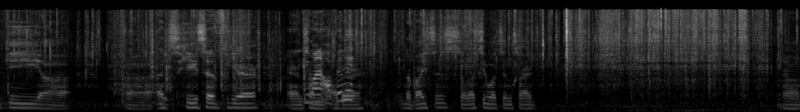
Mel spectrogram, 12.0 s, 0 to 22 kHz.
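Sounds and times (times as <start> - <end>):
packaging rustling and crinkling: 0.0 - 12.0.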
